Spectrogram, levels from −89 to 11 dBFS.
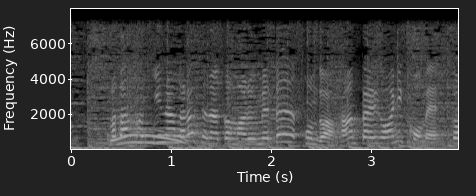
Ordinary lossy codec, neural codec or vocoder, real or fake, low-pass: none; none; real; 7.2 kHz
